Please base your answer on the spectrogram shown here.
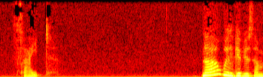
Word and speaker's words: Zeit: And just to remind you, the German Z is pronounced as if it were TS. Zusammen. Zeit.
